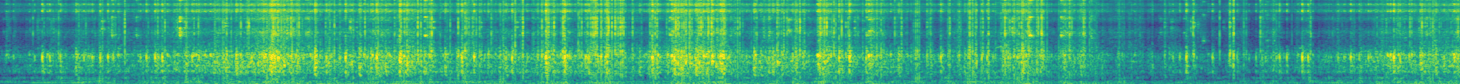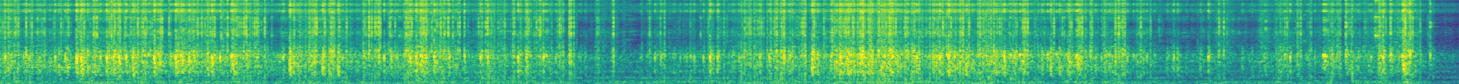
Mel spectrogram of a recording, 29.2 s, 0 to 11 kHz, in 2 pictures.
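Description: Opel Astra 2.0 16V GSi's four-cylinder engine driven hard, heard from inside the cabin. It rises and falls repeatedly as the driver accelerates and lifts off through the corners.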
